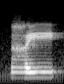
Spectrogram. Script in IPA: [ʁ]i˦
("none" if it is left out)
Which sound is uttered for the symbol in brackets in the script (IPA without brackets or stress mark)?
ʁ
